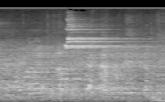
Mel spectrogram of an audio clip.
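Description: Sports shoes squeak on a wooden court floor.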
